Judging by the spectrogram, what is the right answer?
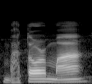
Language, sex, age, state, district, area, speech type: Assamese, male, 60+, Assam, Lakhimpur, urban, spontaneous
